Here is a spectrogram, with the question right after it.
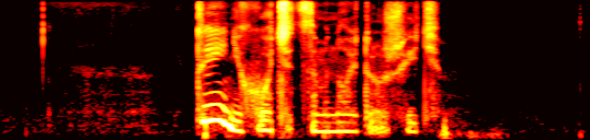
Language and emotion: Russian, sad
